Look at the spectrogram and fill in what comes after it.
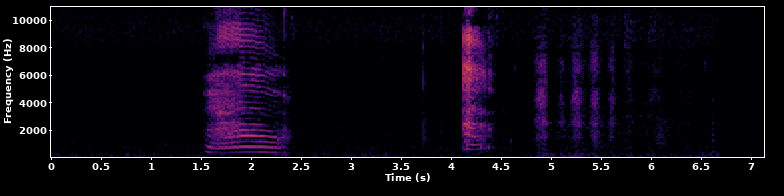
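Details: One full, rising-then-falling meow from the Turkish Angora pet Mū, followed by a brief second chirp-like meow and a few soft clicks.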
